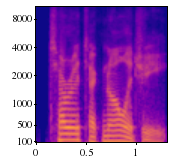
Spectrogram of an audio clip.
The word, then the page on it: Terotechnology: American English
